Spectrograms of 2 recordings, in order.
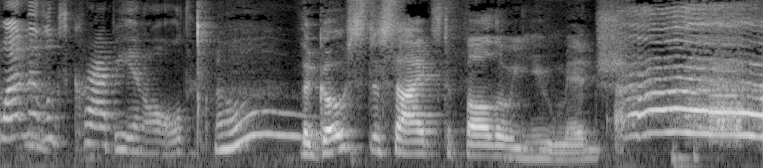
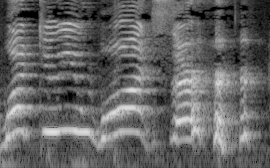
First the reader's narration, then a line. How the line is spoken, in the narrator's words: I shout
